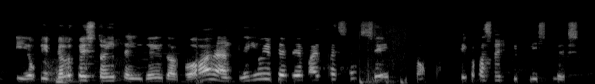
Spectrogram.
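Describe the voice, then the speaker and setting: A man talks at a fairly quick pace with a high pitch and very wide pitch swings, in a dry, close sound with no echo. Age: 60s. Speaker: pastor. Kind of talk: casual chat. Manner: halting.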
